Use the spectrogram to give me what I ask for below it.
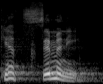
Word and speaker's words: Gethsemane: That's right, Gethsemane.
